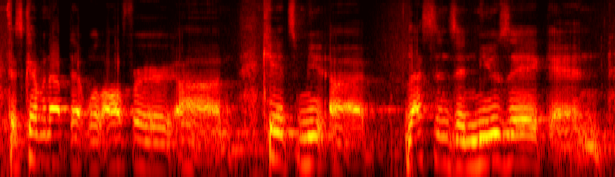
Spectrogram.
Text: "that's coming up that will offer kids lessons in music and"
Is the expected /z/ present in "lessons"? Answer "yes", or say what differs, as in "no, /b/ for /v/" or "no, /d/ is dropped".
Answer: yes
